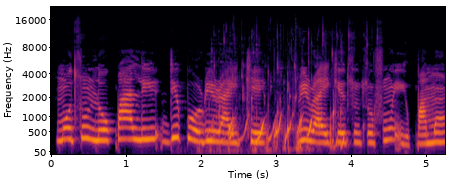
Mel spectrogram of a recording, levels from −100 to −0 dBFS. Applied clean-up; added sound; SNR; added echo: neural mask model RNNoise.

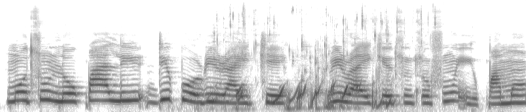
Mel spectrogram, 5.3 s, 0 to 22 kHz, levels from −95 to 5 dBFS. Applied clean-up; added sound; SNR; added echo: neural mask model Resemble Enhance denoiser.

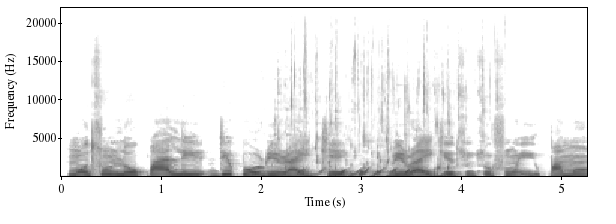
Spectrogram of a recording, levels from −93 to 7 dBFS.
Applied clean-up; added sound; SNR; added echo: classical method log-MMSE.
